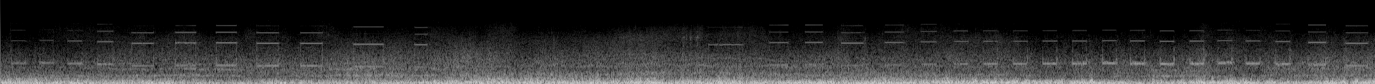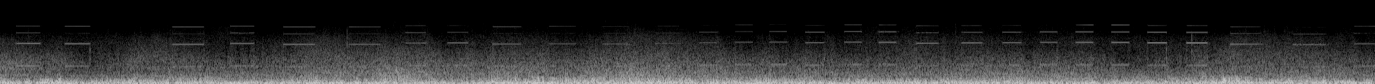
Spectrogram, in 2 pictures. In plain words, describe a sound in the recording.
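Strong wind roars steadily past the microphone.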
